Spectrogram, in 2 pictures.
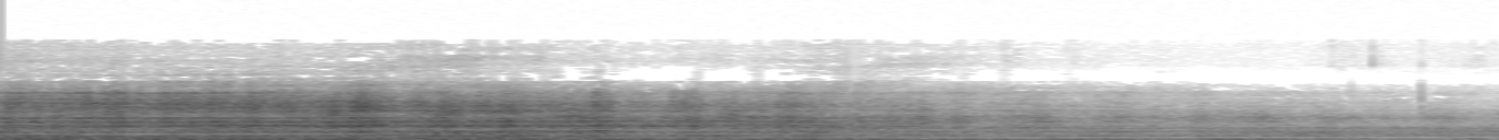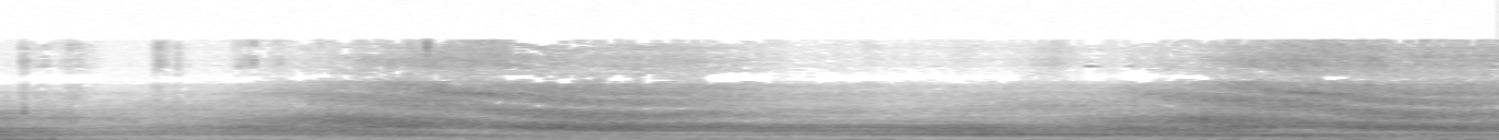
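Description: Jet airliner climbing away after takeoff, its engines loud with a steady low drone at first, then fading about eight seconds in to a fainter, distant sound.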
